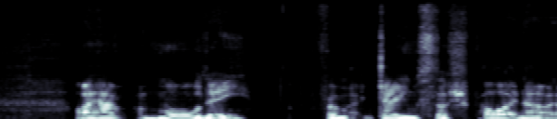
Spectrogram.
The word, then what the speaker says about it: Mordie: to correct me if I'm wrong I have Morty from game slush pie now did I say that correctly so people can actually pronounce it oh yeah yeah because I was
